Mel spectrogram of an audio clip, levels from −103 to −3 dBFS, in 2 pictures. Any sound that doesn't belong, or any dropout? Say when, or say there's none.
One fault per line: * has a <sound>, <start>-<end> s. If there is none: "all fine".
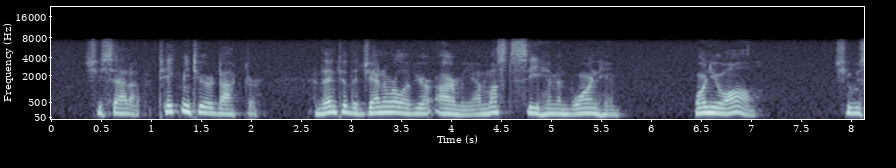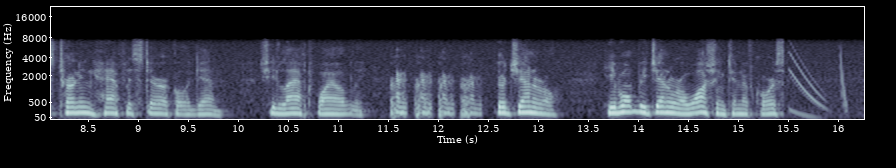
* has a laugh, 11.5-12.5 s
* has a chirp, 15.5-16.1 s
